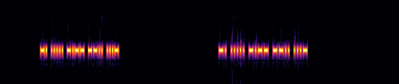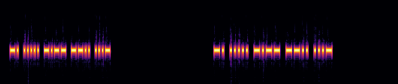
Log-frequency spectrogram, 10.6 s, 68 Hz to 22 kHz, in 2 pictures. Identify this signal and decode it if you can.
Morse code, heard as a keyed tone, about 54 wpm, 700 Hz. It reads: N5YZV N5YZV N5YZV N5YZV
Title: Speed Racing - USA 1x3 Call Signs 45wpm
